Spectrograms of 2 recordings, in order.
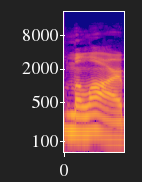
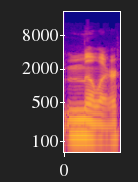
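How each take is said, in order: First: The name ends with an 'ar' sound. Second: The name ends with an 'er' sound. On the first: "It's spelled Millar" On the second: "but he pronounces it Miller"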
